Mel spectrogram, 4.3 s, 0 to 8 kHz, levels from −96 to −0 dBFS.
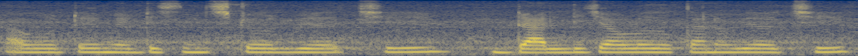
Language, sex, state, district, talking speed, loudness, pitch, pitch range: Odia, female, Odisha, Khordha, 155 wpm, -17 LUFS, 205 Hz, 200-210 Hz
